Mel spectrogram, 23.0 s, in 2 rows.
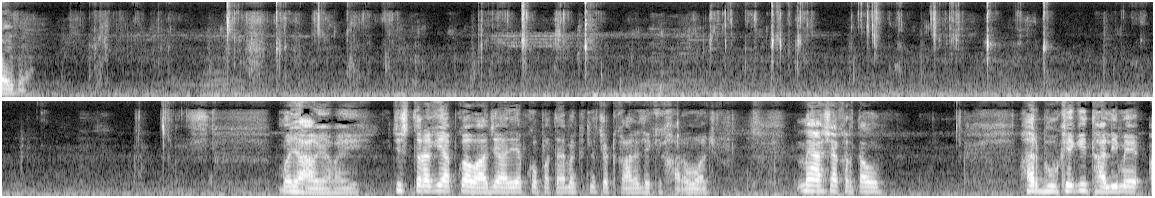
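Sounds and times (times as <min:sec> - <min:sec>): person chewing food: 0:00.0 - 0:14.3, 0:18.6 - 0:19.4
wet clicks and lip-smacks: 0:00.6 - 0:13.8.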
